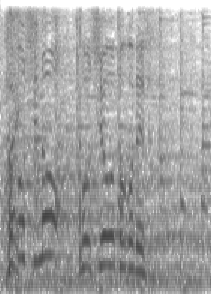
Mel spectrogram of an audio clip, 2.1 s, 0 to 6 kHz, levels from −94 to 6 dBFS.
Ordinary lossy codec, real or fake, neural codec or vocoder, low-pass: none; fake; vocoder, 44.1 kHz, 128 mel bands every 512 samples, BigVGAN v2; 5.4 kHz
